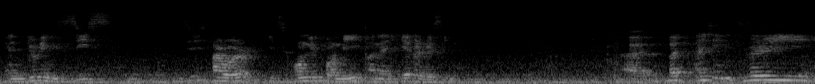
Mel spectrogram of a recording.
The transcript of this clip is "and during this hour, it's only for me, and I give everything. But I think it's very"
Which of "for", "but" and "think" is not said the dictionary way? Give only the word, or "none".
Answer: none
